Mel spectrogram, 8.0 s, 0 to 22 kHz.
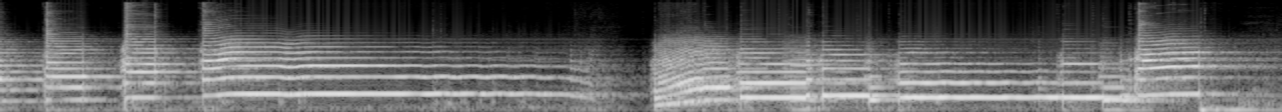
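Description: Slow 12/8 blues lick on a Heritage 535 electric guitar through a 1966 Super Reverb amp: sustained bent notes and vibrato with reverb tail, a brief dip midway, then a loud rising bend and further phrases, played alone.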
